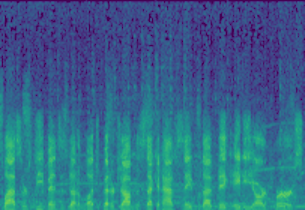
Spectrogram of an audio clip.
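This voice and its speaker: High-pitched American man calling football over crowd. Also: fast talker. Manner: energetic, clipped present-tense calls. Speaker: radio play-by-play announcer for high school football. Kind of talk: live American football play-by-play commentary. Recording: loud crowd behind outdoor broadcast. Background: stadium crowd.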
